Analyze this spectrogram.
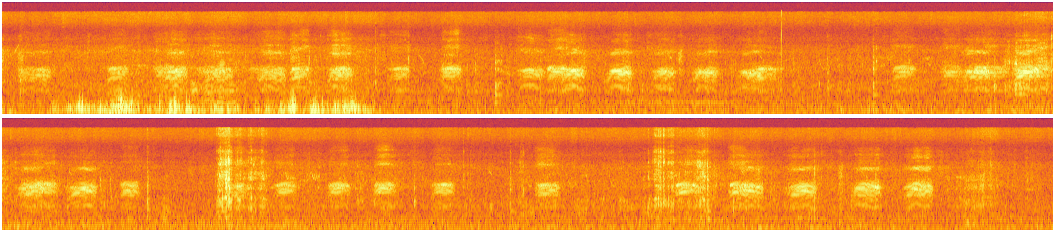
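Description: Crows cawing in long runs of short, rapidly repeated calls, with a few pauses. Low rumbling thuds in the first few seconds.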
